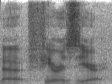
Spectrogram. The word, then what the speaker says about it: Firazyr: Tell me a little bit about the new approval by the FDA on Firazyr. I know did I pronounce it all correctly?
